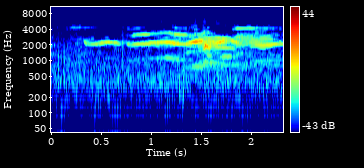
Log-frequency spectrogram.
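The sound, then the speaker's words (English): Monkeys used for experiments in a university medical laboratory chatter in a steady stream of high, wavering squeals and twitters that swell to a louder burst midway, over a low rumbling background with no talk. “Listen to those monkeys chatter, Jimmy.”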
